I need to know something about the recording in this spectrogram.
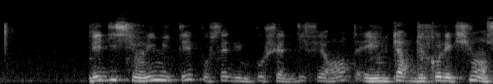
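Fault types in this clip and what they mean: Automatic gain rising: from 1.8 s to 3.83 s the speech and the room noise behind it swell up together, slowly, over about two seconds, so the background grows along with the voice. The level reaching the microphone had dropped by about 9 dB, shortly after the talker moved away, and the automatic gain control answered by gradually raising its gain by about 3 dB, lifting everything rather than the voice alone.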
